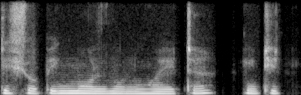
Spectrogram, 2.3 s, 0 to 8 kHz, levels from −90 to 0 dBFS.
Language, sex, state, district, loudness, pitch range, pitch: Bengali, female, Tripura, West Tripura, -15 LUFS, 180-195 Hz, 190 Hz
